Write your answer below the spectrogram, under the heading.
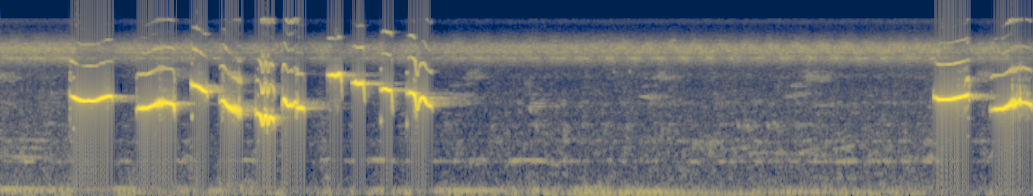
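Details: Ngeplong-style song of an Oriental magpie-robin (kacer), used as a tutor and forest lure: a run of around ten bright, slurred whistles falling and rising, a pause of several seconds, then two more whistles starting again.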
